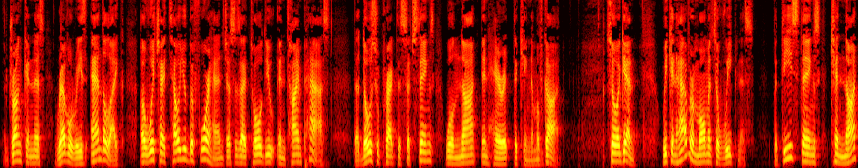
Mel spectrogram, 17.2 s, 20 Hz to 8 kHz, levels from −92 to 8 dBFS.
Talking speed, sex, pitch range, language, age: 155 wpm, male, 110-145 Hz, English, 40-59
